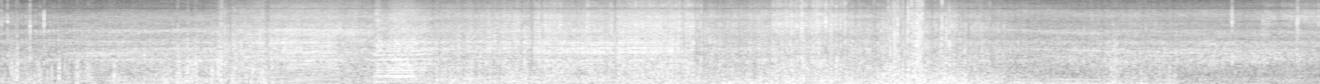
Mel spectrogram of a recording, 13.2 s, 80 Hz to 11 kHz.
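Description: Bajaj Pulsar 200NS motorcycle's single-cylinder engine pulling away and accelerating, its revs climbing in rising sweeps as it shifts up through the gears, then easing off near the end.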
